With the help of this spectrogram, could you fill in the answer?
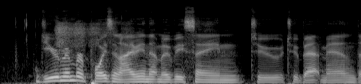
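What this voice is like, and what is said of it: Usual voice. Nothing is said of it.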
